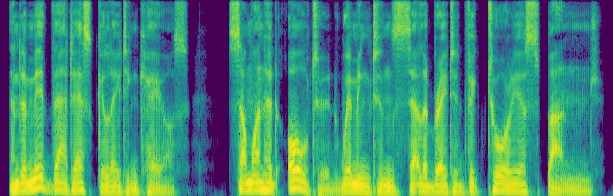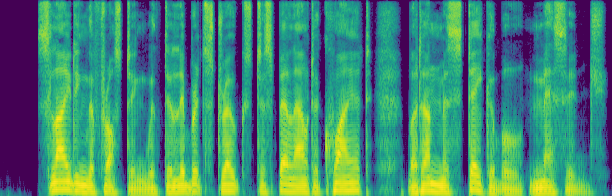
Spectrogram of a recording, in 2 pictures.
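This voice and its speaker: A man's voice: rumbling low, no echo, studio quality. A man reading scripted narration for a village mystery story.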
